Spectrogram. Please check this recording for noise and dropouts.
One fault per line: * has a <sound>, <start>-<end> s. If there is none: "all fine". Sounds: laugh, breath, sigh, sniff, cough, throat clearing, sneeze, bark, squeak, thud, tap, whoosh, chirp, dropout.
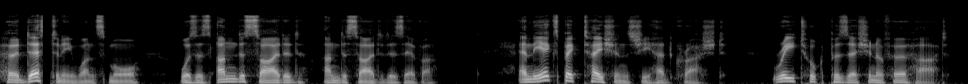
* has a dropout, 0.4-0.5 s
